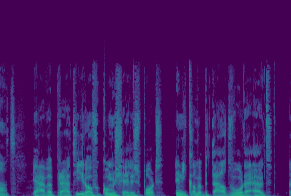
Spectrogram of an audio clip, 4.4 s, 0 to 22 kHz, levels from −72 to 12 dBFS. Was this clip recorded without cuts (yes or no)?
no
